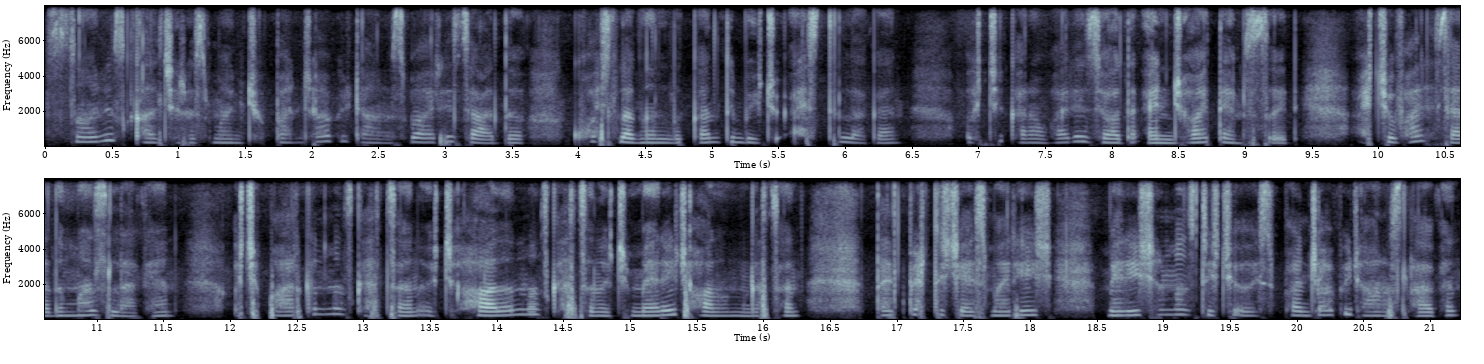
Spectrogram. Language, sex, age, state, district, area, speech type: Kashmiri, female, 18-30, Jammu and Kashmir, Anantnag, rural, spontaneous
